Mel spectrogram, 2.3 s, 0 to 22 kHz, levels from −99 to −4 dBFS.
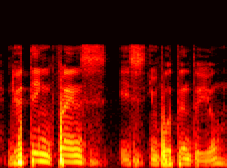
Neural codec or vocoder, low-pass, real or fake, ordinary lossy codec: none; 7.2 kHz; real; none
